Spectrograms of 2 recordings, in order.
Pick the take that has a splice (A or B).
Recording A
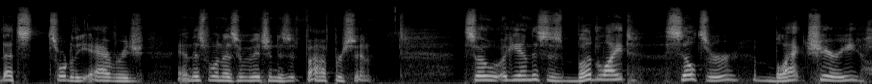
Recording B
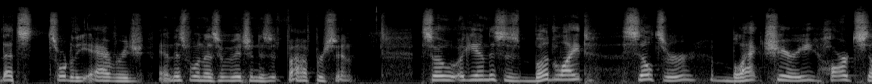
B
